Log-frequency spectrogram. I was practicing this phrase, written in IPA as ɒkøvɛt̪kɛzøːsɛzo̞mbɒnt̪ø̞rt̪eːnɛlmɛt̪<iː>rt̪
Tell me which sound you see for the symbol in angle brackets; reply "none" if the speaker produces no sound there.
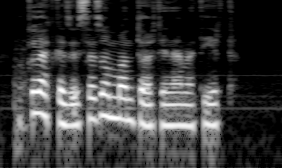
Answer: iː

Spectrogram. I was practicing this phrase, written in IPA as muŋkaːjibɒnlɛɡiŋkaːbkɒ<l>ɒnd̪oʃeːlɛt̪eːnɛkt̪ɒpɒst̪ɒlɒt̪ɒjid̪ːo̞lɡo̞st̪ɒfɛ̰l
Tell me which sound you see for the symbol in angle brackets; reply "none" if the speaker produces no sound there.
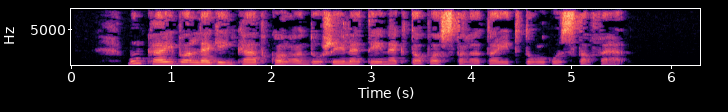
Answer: l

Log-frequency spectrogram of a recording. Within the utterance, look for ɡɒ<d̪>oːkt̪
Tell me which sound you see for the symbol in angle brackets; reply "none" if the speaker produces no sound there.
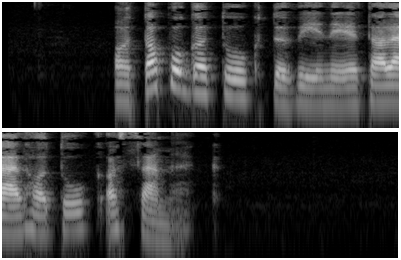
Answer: t̪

